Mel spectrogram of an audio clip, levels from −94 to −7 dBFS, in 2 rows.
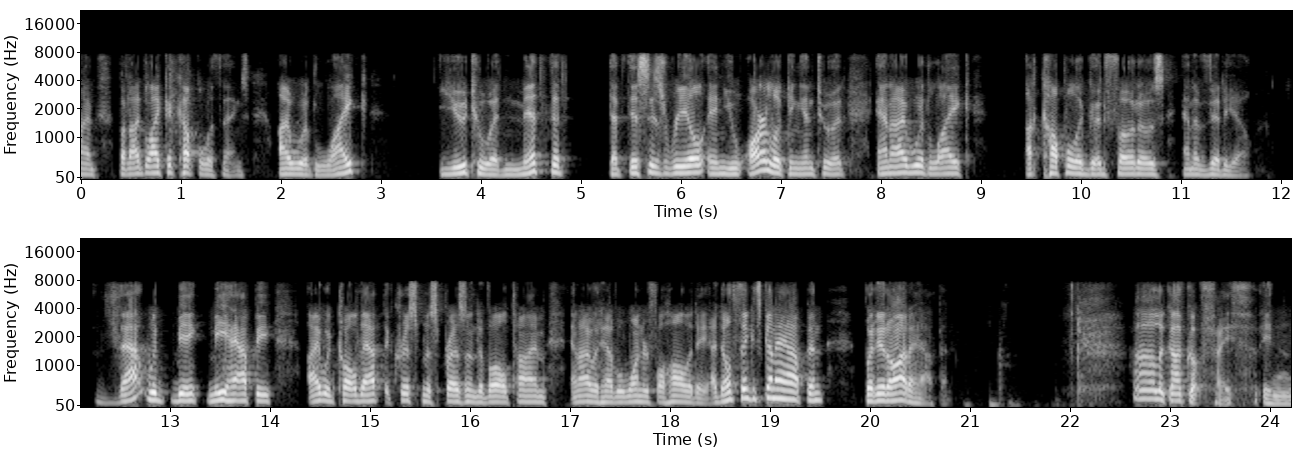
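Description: Nothing technical to flag in this bit of speech: it sounds like it has come through Speex at a fairly generous setting, with the top end stopping at about 7.7 kHz, and nothing here calls for a closer listen.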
